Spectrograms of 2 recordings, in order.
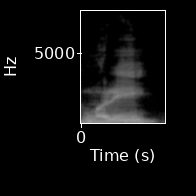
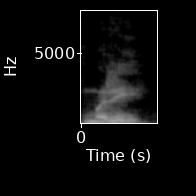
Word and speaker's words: Marie: You say Mary, and then with an IE, it's Marie. So a little bit of pronunciation because like IE is usually the French spelling and Y is usually the westernized spelling.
